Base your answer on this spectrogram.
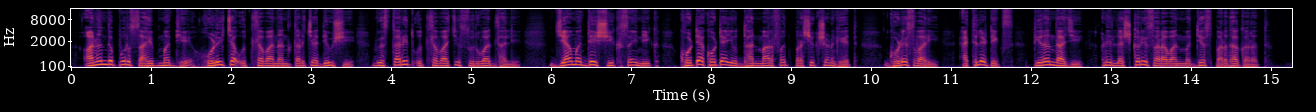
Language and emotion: Marathi, neutral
